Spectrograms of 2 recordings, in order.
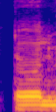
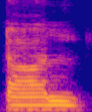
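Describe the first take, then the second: First: The vowel is a rounded 'aw' sound. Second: The vowel is an open unrounded 'aa' sound. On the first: The speaker calls it right. "ये होता है टोल" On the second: The speaker calls it wrong. "हम बोल देते हैं जैसे कि टाल"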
